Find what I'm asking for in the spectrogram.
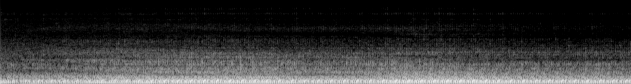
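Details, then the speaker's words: BMW E36 325i turbo, started cold and idling about 9 minutes: a steady low rumble with a faint rapid clack that grows audible around 9 minutes. Ticking noise at idle, source unclear. "ça va je commence à l'entendre claquer là là ça fait 9 minutes"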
